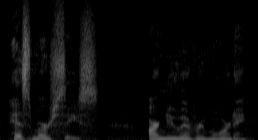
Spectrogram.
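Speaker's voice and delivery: low, quick and soft, almost thrown away; quick soft aside. Acted. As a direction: rattle it off under the breath. Second take of the verse.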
